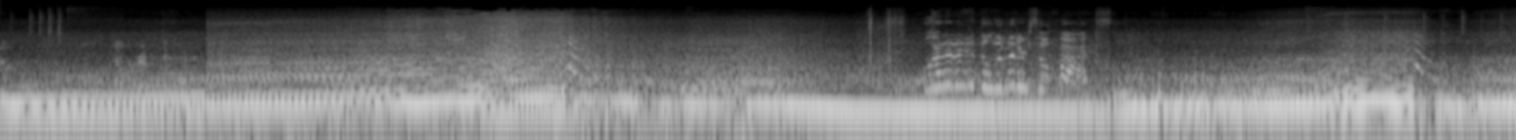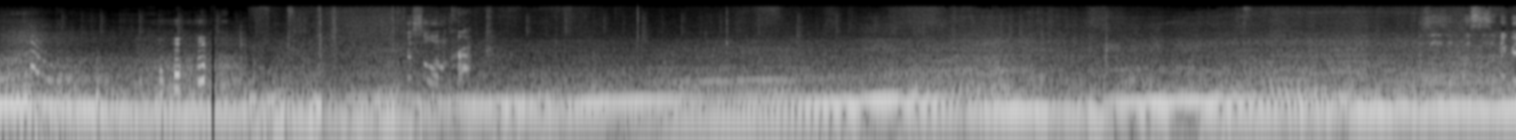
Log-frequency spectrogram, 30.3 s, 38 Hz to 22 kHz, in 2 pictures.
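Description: Mitsubishi Lancer Evolution VIII's turbocharged 2.0-litre four-cylinder engine, heard from inside the cabin. It is pulling hard, its pitch climbing and then dropping back several times as it runs up and is shifted.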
